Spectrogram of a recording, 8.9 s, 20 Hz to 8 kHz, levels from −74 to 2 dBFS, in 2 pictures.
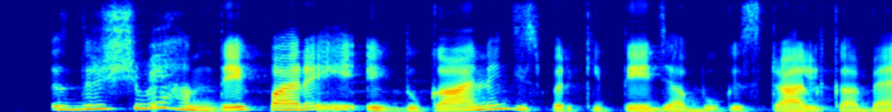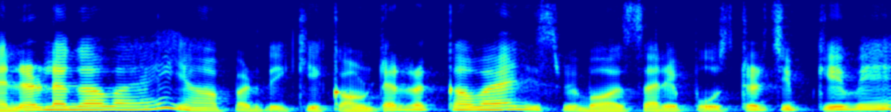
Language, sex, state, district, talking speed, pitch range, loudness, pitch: Hindi, female, Maharashtra, Chandrapur, 255 wpm, 150-215 Hz, -20 LUFS, 170 Hz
